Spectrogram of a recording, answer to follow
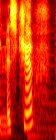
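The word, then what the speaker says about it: MSCHF: So, a few months ago at this point, there is a brand called, I believe it's just pronounced Mischief, but it's M-S-C-H-F.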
